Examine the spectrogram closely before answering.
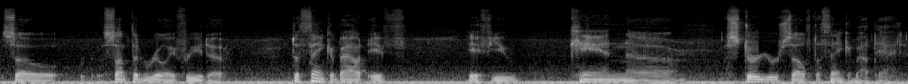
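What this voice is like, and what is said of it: Loud voice over background noise. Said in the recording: “I'm talking very loud ... I'm talking over the noise”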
